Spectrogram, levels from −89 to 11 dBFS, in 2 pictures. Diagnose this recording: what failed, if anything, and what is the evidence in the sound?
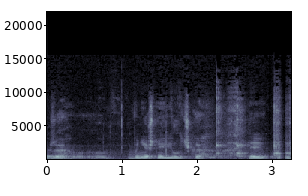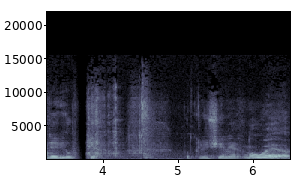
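The network stage failed, producing repeated stalls (stutter) between 2.65 and 3.81 s. Packets arrived late or too slowly, so the jitter buffer ran dry 11 times. The receiver held the last sound over each wait, fading it during the longer ones, up to 145 ms. About 341 ms was filled this way, roughly 30 percent of that stretch, with nothing lost. On a spectrogram the frames smear into flat, repeated columns, and the waveform shows stretched, decaying segments.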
